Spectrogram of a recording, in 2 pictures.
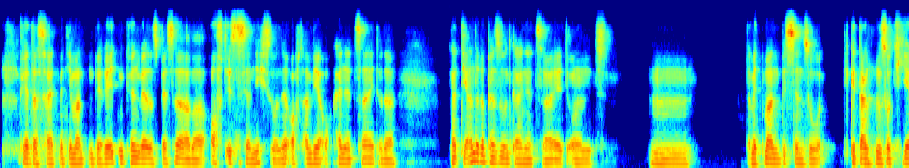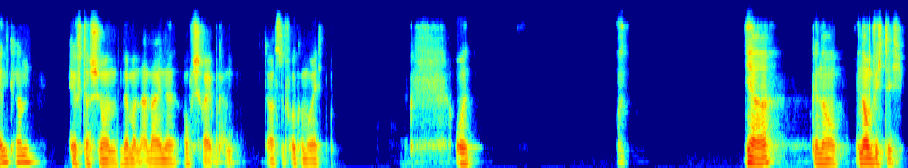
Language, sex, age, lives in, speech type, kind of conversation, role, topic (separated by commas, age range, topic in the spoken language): German, male, 30-34, Germany, conversation, unstructured, none, Was inspiriert dich, jeden Tag dein Bestes zu geben?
